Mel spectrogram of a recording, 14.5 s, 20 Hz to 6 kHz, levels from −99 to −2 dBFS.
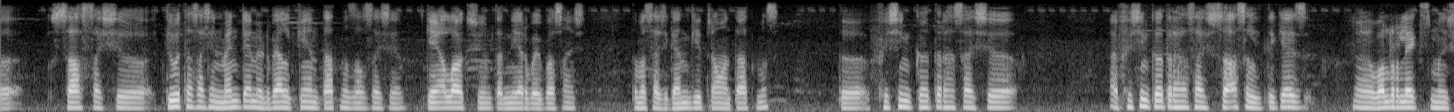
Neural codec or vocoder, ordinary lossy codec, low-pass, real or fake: none; none; 5.4 kHz; real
